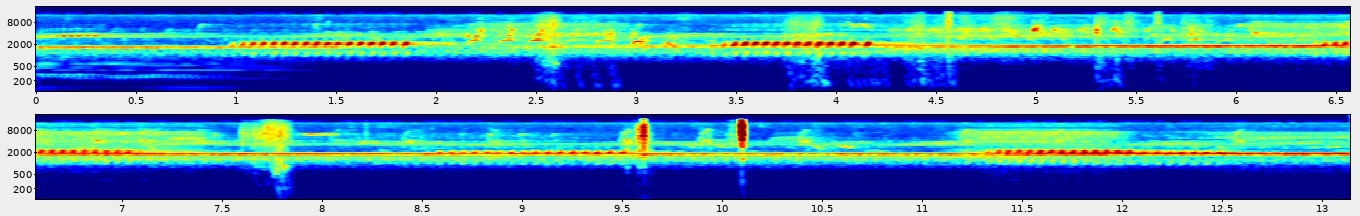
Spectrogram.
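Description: Forest ambience of pulsing croaking calls, one short call about every two and a half seconds over a steady high-pitched tone, with a few soft clicks and knocks scattered through.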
